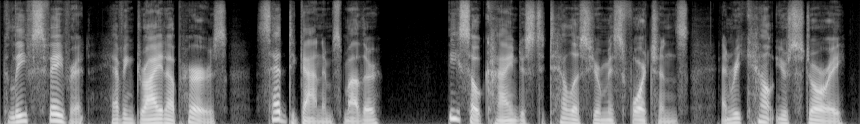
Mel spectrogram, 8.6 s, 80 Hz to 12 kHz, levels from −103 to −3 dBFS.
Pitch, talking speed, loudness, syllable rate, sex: 105 Hz, 165 wpm, -22 LUFS, 5.1 syllables/s, male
